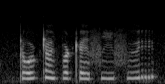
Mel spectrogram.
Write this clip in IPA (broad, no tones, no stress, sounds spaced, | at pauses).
ʈ o u̯ ʈ ɐ̃ i̯ p ɔ ʈ ɽ e f i f ʉ r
